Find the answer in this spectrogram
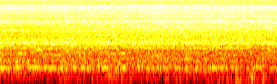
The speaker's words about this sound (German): Da standen alte Gepäckwagen mit Koffern, alte Schilder hingen an den Wänden und der Zug begann schon zu fauchen und zu zischen auf dem Gleis.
